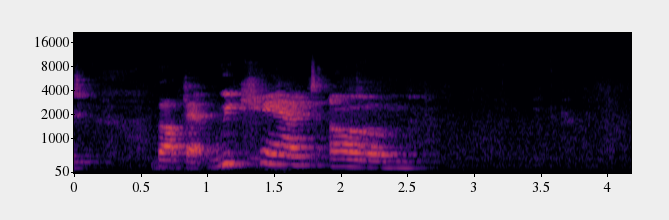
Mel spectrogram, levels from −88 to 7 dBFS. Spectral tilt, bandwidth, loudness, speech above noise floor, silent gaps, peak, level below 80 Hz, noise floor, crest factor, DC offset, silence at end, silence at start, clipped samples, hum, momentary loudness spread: -2 dB/octave; 12.5 kHz; -39 LUFS; 32 dB; none; -24 dBFS; under -90 dBFS; -72 dBFS; 18 dB; under 0.1%; 1.6 s; 0 s; under 0.1%; none; 15 LU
